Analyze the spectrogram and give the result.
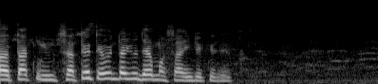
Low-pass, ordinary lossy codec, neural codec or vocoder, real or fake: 7.2 kHz; none; codec, 44.1 kHz, 7.8 kbps, DAC; fake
